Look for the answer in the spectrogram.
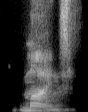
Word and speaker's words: Mainz: And is that how we pronounce it? – The city of Mainz? – Mainz. My apologies. Mainz.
